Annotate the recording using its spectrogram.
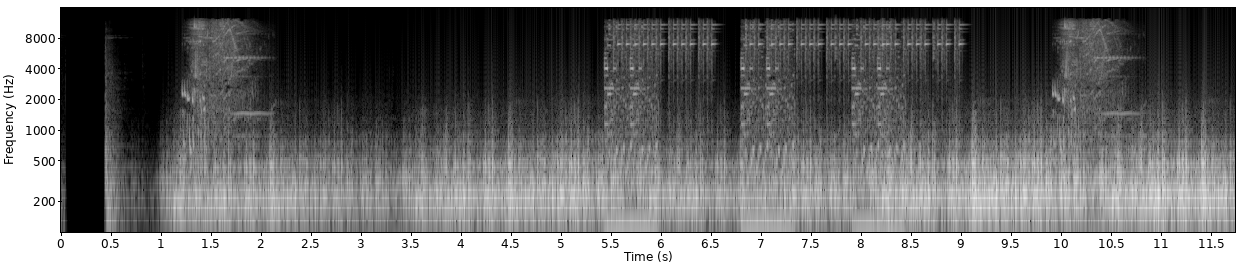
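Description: A ball rolls steadily along a wooden track.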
